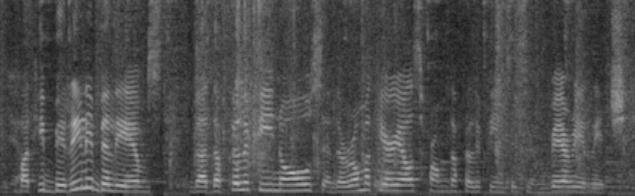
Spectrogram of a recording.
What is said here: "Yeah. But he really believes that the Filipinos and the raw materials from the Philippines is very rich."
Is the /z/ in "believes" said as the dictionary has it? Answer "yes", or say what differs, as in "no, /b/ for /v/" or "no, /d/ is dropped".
no, /s/ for /z/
